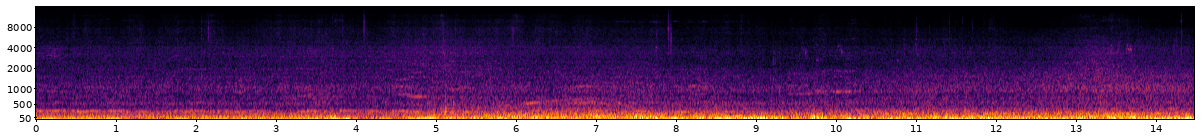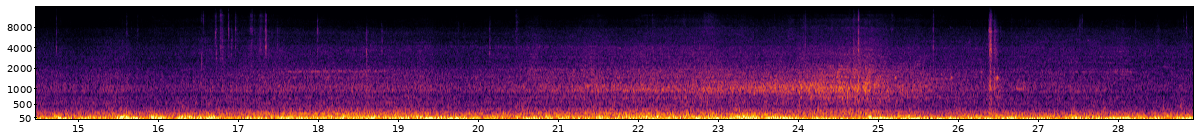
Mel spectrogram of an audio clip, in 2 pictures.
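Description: Car in city traffic. Its engine is at first stopped at a light, then pulls away about four seconds in and keeps up a steady low rumble of engine and tyres, with other traffic around. There is a short click near the end.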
